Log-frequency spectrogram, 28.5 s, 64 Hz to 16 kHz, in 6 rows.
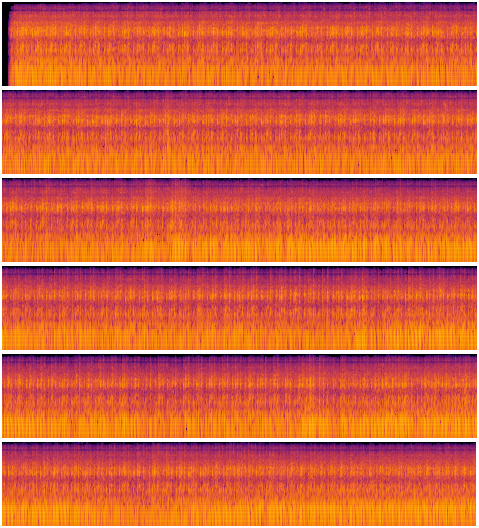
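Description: Ford 427 FE side-oiler V8 on Weber carburetors running in a Cobra replica. It runs evenly for about the first ten seconds, then becomes louder and uneven, rising and falling, with a brief drop near 25 seconds.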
